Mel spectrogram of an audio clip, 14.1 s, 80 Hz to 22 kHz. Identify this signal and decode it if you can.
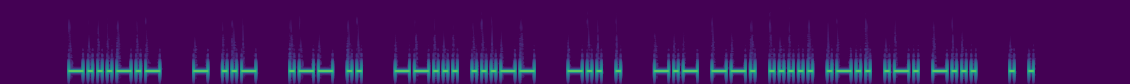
Morse code, heard as a keyed tone, about 21 wpm, 700 Hz. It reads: <BK> TU WI 73 DE KG5LRB EE
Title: POTA QSO Practice - 20wpm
